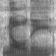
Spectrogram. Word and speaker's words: Noldy: My name's Noldy, rhymes with moldy.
